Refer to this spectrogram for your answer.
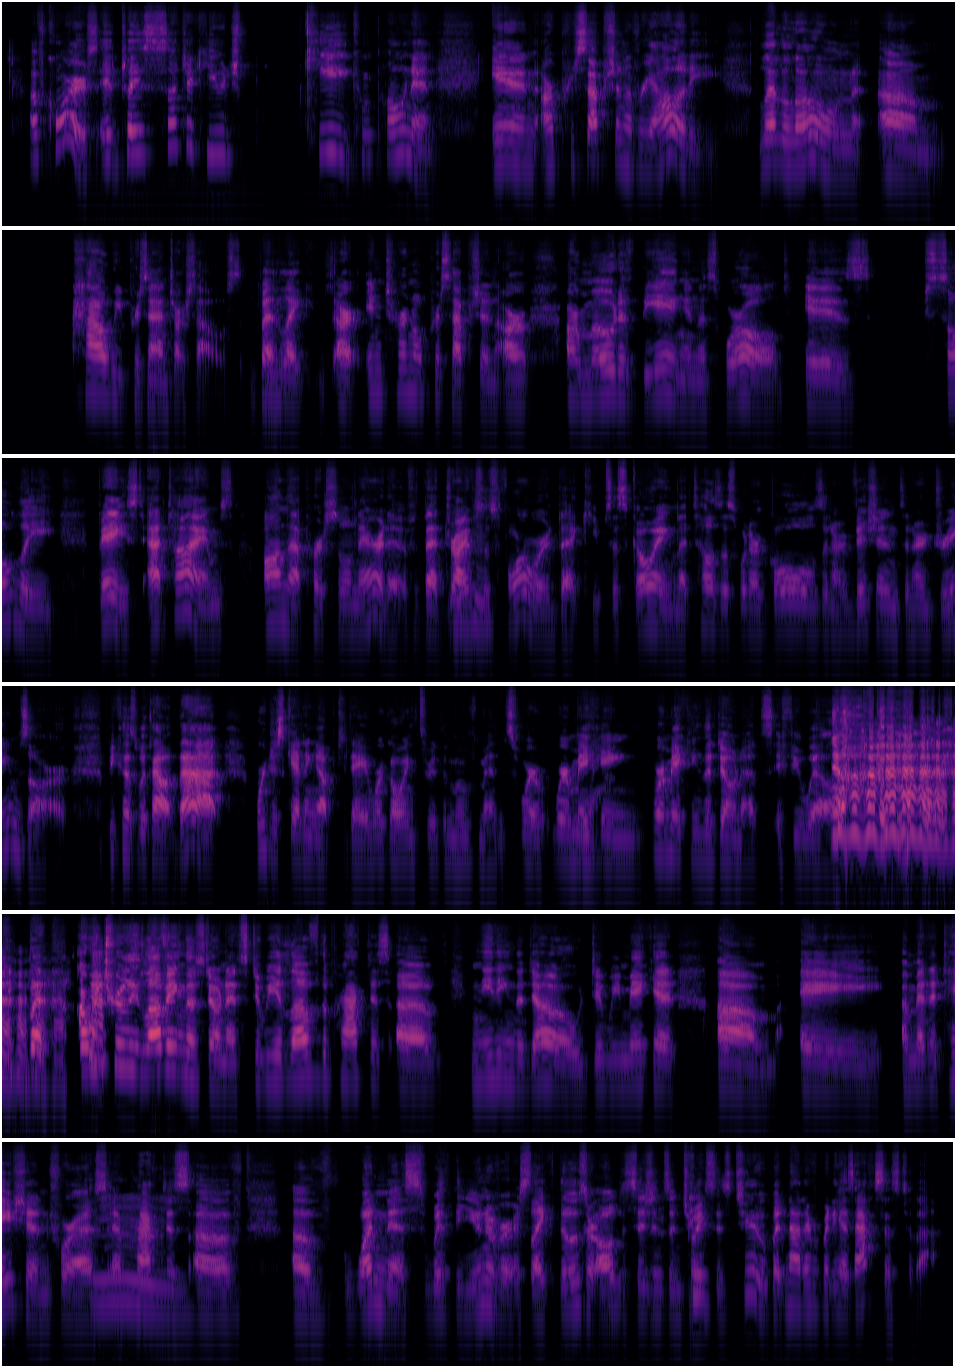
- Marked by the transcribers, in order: tapping; other background noise; laugh; chuckle; drawn out: "Mm"; throat clearing
- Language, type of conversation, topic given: English, unstructured, How do the stories we tell ourselves shape the choices we make in life?
- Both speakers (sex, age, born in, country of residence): female, 50-54, United States, United States; female, 55-59, United States, United States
